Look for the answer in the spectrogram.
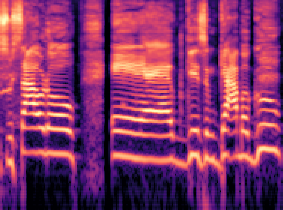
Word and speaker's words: gabagool: It's gobagoo. – No. – Gava gava. What the fuck is gava gava? – How do you say it? – Not a turkey. It's gabagool.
